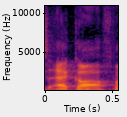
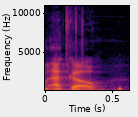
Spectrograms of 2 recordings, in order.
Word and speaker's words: Ekoff: I had a friend, his last name was Ekoff. My mom would always call him Echo. Like, it's not the name. – Yeah. – Like, just say it right.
